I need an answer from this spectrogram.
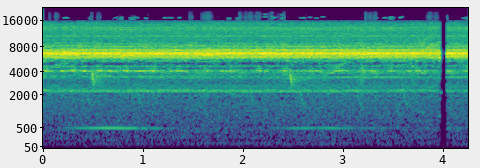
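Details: Cicada calling with a steady, unbroken high-pitched shrill drone, with faint brief chirps and a soft lower whistle now and then; the sound cuts out for an instant near the end.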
